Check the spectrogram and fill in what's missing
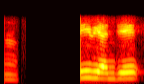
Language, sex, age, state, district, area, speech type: Tamil, female, 60+, Tamil Nadu, Viluppuram, rural, conversation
